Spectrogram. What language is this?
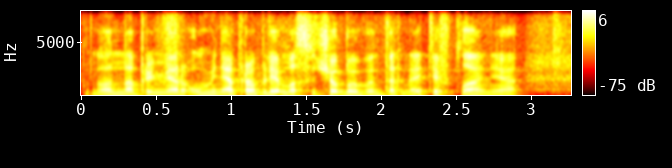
Russian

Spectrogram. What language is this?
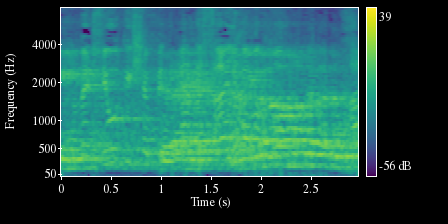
Hebrew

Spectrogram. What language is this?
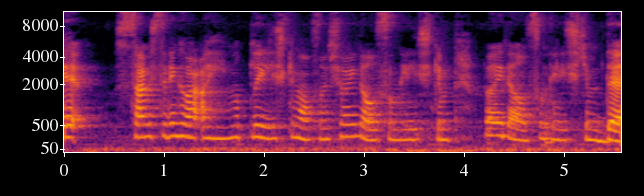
Turkish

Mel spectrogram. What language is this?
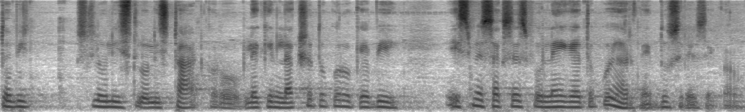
Hindi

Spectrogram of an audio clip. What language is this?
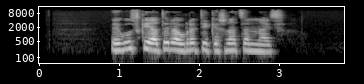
Basque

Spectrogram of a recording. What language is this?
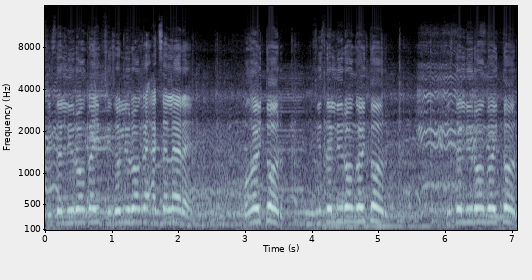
Indonesian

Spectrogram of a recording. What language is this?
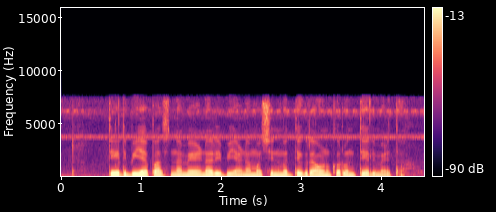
Marathi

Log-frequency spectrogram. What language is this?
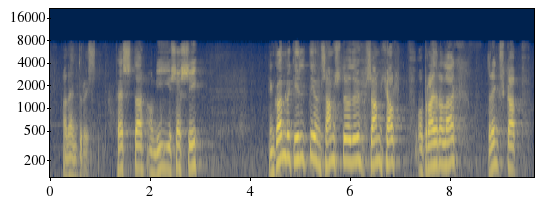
Icelandic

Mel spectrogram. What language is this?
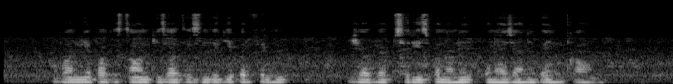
Urdu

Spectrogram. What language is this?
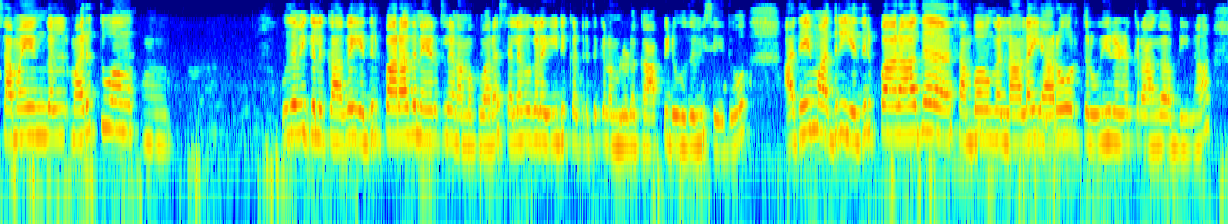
Tamil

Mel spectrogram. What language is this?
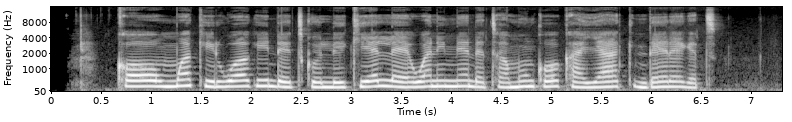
Kalenjin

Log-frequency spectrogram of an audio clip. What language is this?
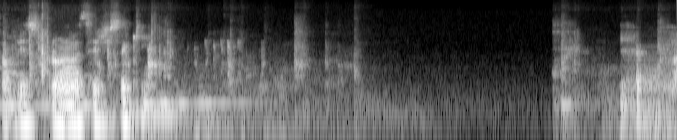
Portuguese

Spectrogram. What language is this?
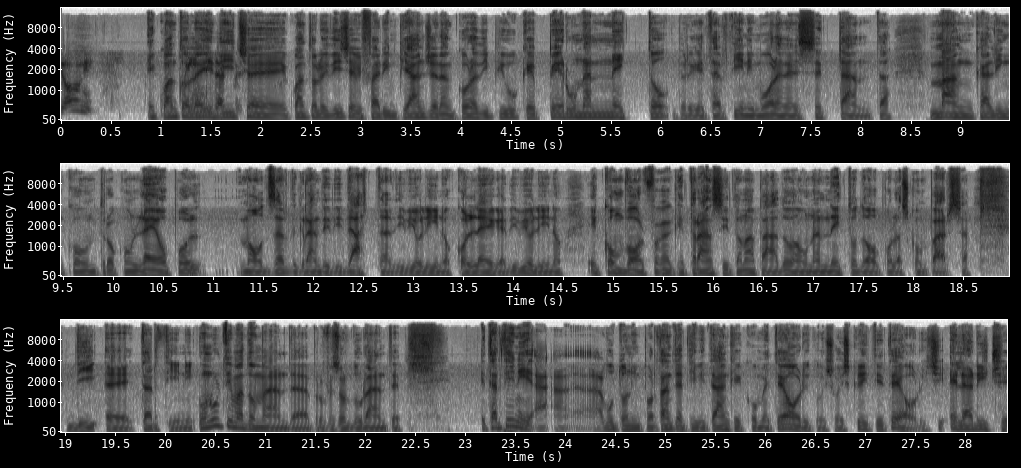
Italian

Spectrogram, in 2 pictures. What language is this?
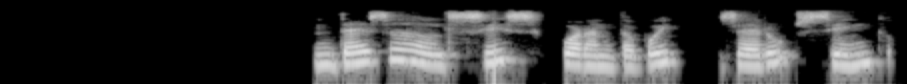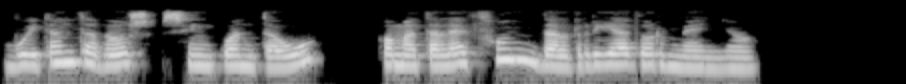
Catalan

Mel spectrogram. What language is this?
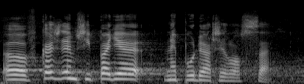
Czech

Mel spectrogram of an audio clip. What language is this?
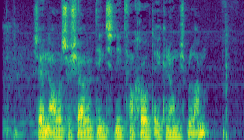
Dutch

